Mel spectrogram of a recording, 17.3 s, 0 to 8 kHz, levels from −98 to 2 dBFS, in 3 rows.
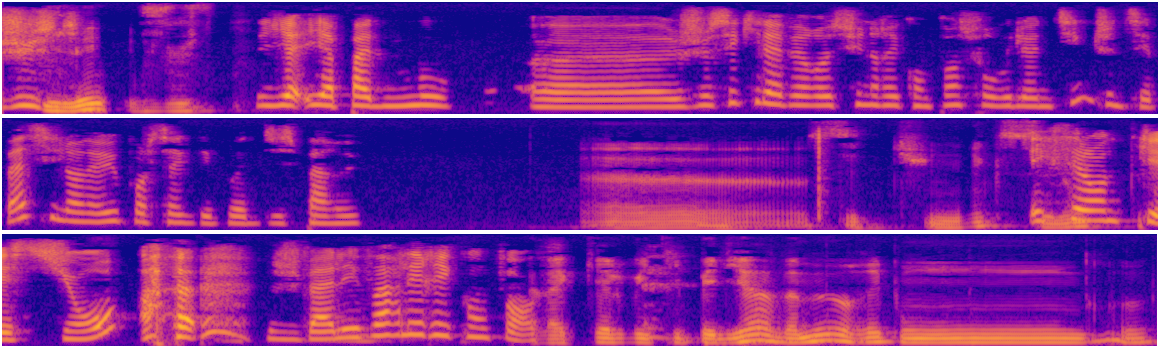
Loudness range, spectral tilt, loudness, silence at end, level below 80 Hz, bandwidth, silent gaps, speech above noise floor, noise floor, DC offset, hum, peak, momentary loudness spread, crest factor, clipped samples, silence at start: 13 LU; -5 dB/octave; -26 LUFS; 0 s; -54 dBFS; 7.8 kHz; none; 49 dB; -75 dBFS; under 0.1%; none; -2 dBFS; 13 LU; 24 dB; under 0.1%; 0 s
